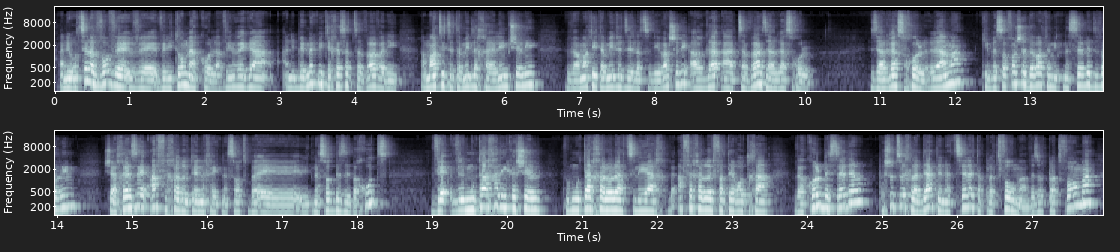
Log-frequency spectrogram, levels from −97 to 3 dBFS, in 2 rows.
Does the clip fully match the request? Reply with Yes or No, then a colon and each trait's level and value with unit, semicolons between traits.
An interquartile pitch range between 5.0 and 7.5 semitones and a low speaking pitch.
No: average, 5.3 semitones; medium, 155 Hz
